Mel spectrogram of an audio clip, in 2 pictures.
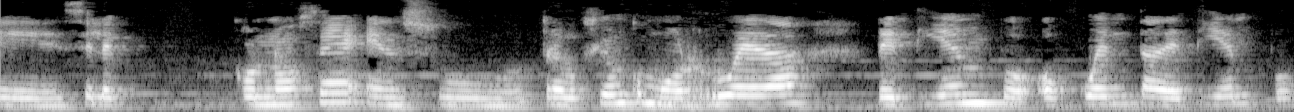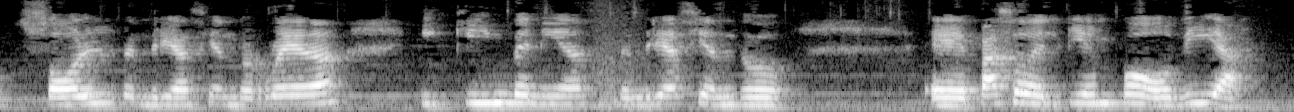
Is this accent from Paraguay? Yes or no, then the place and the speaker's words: no; Venezuela; now in Mexico; haciendo honra a las raíces, pues soy venezolana. Tengo aproximadamente unos 10 años radicando acá en México, felizmente.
